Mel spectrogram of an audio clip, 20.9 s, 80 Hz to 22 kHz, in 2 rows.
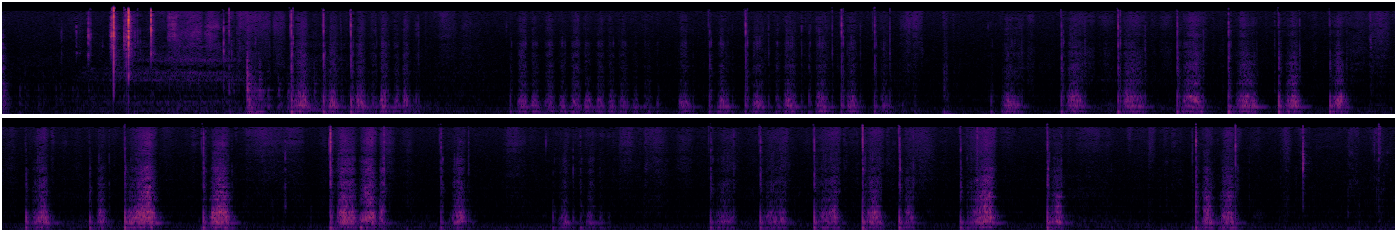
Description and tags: Writing and scratching around with a pen on a single piece of paper on a wooden desk. Recorded with a Neumann KMi 84 and a Fostex FR2.
desk, drawing, paper, pen, wooden, write, writing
